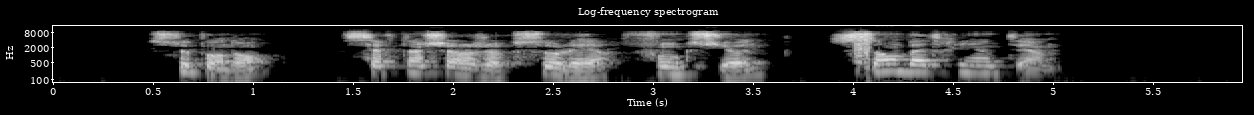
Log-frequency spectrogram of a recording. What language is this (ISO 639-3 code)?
fra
